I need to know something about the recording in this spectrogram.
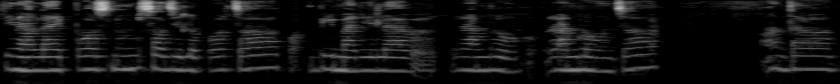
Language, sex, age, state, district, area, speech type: Nepali, female, 45-60, West Bengal, Darjeeling, rural, spontaneous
